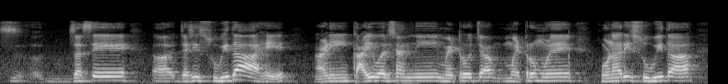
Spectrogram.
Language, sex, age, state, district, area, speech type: Marathi, male, 30-45, Maharashtra, Mumbai City, urban, spontaneous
